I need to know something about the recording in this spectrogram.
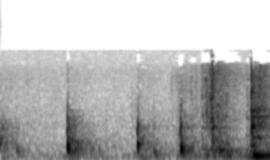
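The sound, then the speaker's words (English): Several firm knocks on a front door as guests arrive, about four or five in quick, slightly uneven succession, sounding solid with no voices present. “Archie, the door. Our guests are arriving.”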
